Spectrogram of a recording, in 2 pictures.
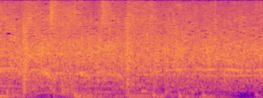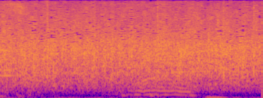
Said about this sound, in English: Oh, listen to that applause.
